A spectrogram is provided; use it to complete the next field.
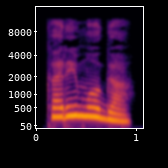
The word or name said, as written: ಕರಿಮುಖ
